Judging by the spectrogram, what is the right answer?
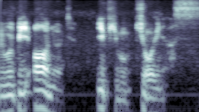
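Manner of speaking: deep dark villain voice. Doing a favorite impression for the others: Darth Vader voice. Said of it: "Doing my favorite impression".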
